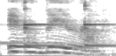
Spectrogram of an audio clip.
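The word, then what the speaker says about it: mbira: So they're pronounced as imbira. Imbira.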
